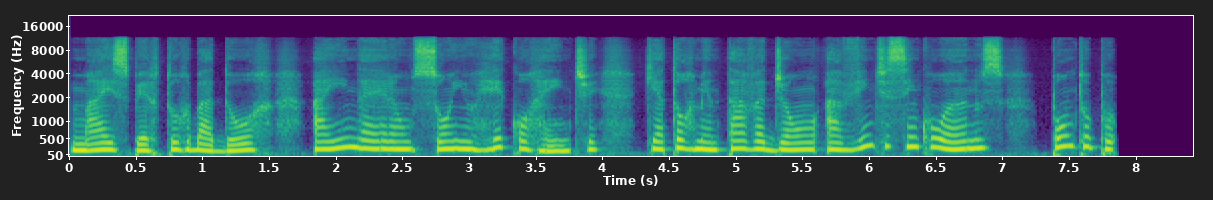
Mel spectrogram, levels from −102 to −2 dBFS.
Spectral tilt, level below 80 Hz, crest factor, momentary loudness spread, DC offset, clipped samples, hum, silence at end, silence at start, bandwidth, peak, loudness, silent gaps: -5.5 dB/octave; -42 dBFS; 14 dB; 7 LU; under 0.1%; under 0.1%; none; 0.6 s; 0 s; 12 kHz; 0 dBFS; -14 LUFS; none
